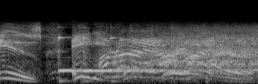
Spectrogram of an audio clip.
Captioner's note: audience applauding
